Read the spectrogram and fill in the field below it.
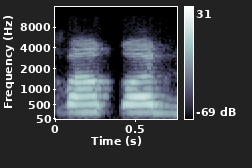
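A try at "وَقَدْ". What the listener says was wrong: Wakod bukan pakod.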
